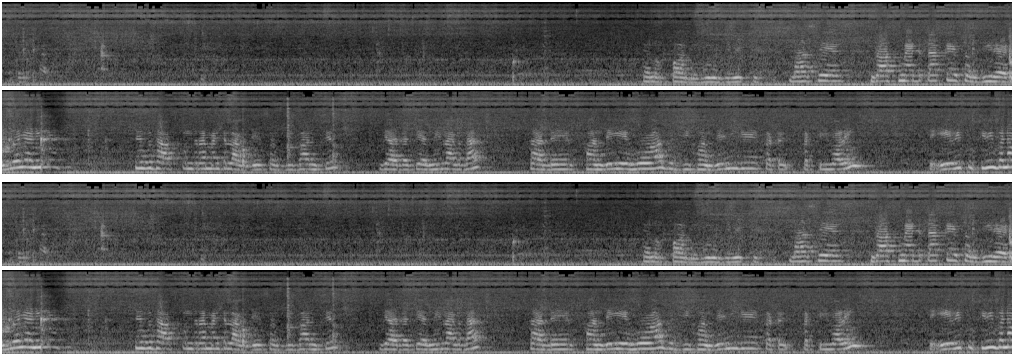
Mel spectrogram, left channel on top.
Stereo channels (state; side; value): identical; both; correlation 1.00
